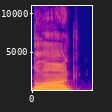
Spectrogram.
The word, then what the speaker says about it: Blanc: Bouillon Blanc. You don't count the C. The C is silent, bro.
